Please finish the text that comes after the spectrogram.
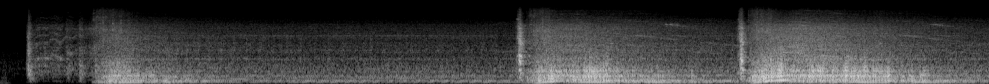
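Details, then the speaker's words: C5 Corvette just fitted with a Callaway Honker intake, restarted after running at 176 degrees for 5 minutes: catches and settles into steady idle, then two clean free revs rise and fall smoothly, no misses or knocks. "For now, let's hear what this thing sounds like in comparison to the whatever intake I had in before it."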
